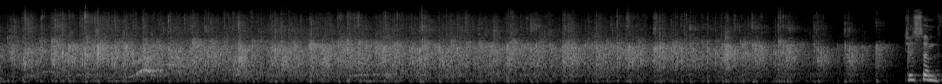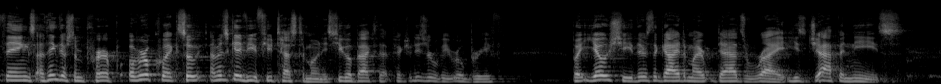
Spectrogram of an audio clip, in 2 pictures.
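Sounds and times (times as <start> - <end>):
audience clapping hands in applause: 0.0 - 9.0
speech: 9.1 - 14.6, 15.2 - 18.5.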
